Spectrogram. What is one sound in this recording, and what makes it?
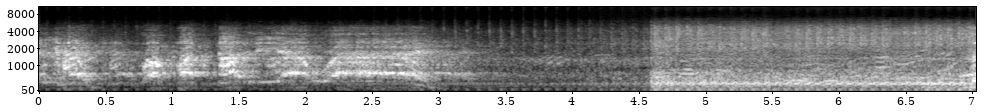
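A crowd murmurs and stirs outdoors.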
